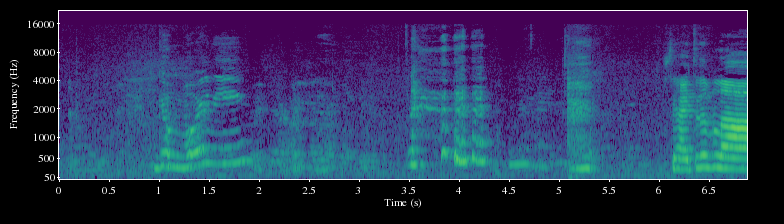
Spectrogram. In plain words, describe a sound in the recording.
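Two young women laugh.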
